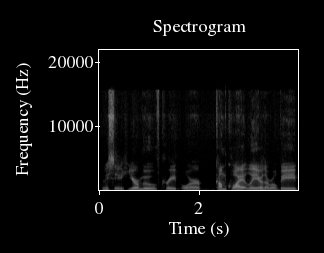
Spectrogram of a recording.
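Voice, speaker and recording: A man's voice: on the low side, steady tone, measured pace, smooth, no room sound. A man chatting on a movie watchalong, often hesitating and restarting his sentences. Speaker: co-host. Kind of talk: casual watchalong chat.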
